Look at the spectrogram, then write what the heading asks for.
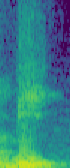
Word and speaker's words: the: এই যে article THE রয়েছে, এই আর্টিকেলটা যখন ভয়েল সাউন্ডের আগে বসে তখন উচ্চারণ হয় দি, এবং যখন কনসোনেন্ট সাউন্ডের আগে বসে তখন এর উচ্চারণ হয় দা।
